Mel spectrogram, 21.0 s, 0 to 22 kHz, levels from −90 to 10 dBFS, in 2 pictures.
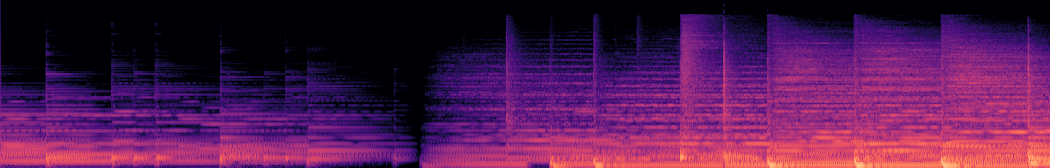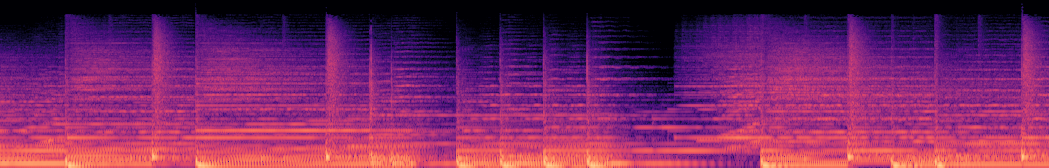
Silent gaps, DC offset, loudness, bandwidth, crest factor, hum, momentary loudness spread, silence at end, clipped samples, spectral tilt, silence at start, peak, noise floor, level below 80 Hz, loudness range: none; under 0.1%; -17 LUFS; 12.5 kHz; 16 dB; none; 18 LU; 0 s; under 0.1%; -6.5 dB/octave; 0 s; 0 dBFS; -52 dBFS; -18 dBFS; 18 LU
